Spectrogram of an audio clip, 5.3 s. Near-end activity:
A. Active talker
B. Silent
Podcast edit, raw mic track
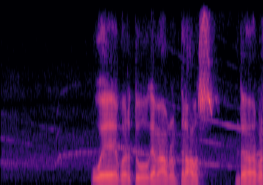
A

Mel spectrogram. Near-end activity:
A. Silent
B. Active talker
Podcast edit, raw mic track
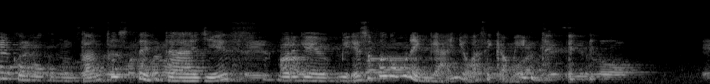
B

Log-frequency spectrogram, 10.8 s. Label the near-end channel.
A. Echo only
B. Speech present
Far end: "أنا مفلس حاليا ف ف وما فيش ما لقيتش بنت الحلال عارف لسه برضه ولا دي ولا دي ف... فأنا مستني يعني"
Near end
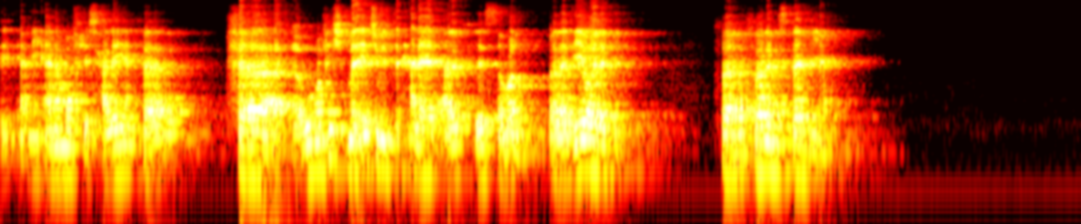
A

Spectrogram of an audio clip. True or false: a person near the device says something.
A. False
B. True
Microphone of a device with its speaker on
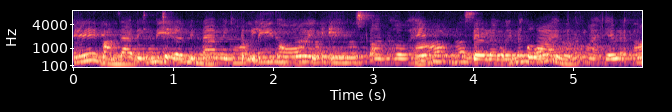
B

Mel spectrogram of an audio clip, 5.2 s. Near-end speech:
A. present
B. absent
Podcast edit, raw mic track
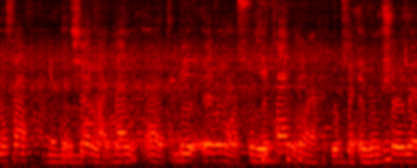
A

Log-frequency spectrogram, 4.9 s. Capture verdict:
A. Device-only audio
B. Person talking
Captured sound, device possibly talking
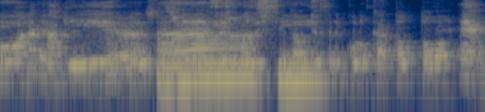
B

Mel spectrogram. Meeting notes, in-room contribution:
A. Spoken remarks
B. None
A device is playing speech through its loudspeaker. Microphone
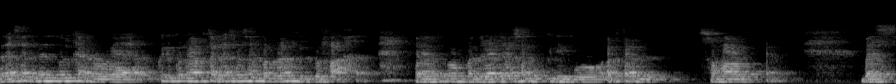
B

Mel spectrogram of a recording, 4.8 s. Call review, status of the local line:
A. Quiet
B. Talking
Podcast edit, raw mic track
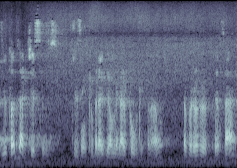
A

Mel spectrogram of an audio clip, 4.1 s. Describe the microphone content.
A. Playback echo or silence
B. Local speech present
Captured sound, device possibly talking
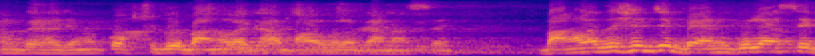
B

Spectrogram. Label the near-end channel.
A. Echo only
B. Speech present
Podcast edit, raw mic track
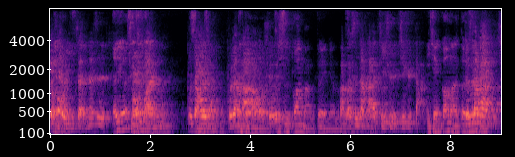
B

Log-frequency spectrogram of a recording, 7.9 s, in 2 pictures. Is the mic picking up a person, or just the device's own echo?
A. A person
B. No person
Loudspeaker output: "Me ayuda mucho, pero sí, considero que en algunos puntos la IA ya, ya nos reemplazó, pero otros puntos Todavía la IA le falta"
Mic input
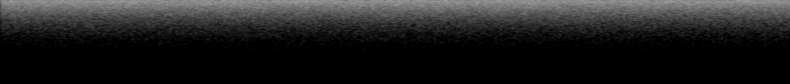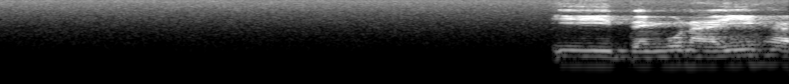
A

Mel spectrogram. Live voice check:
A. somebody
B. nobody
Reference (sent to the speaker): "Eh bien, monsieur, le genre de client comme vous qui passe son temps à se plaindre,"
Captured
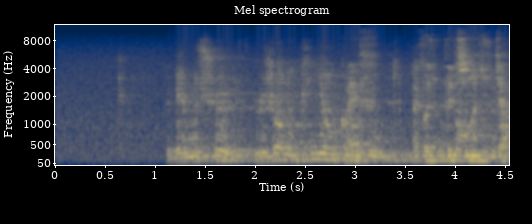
A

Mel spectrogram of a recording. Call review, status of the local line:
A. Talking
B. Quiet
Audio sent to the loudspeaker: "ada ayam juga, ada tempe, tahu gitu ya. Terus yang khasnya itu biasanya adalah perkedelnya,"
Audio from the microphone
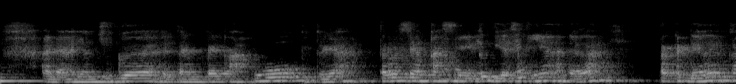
A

